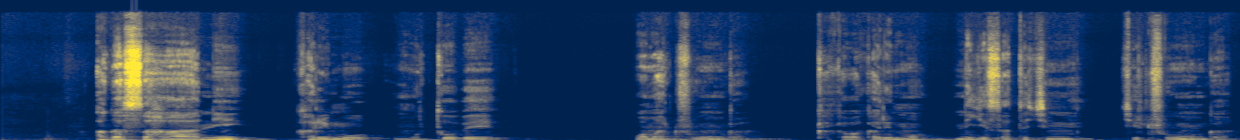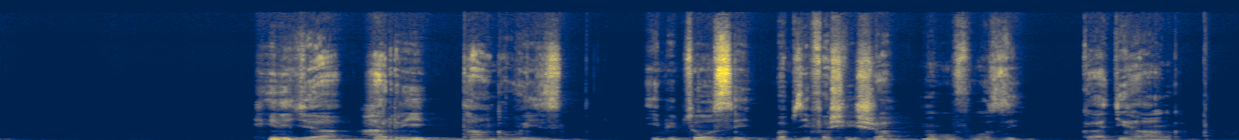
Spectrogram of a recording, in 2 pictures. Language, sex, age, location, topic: Kinyarwanda, male, 18-24, Huye, health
